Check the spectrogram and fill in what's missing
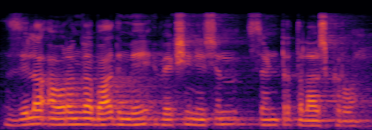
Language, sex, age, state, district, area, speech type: Urdu, male, 18-30, Uttar Pradesh, Siddharthnagar, rural, read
